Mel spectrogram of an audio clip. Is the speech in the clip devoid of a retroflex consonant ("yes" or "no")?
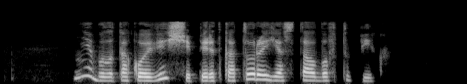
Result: yes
